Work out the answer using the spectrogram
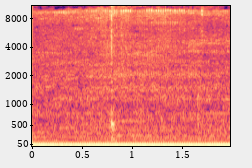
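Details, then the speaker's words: Toyota Matrix XRS petrol engine idling after start, no check engine lights: steady heavy low rumble with plenty of shaky vibration, no clear knock; owner says he located the vibration's source. "plenty of vibrations. I can hear it, and now I know where the vibration's coming from over here."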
